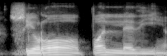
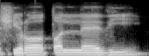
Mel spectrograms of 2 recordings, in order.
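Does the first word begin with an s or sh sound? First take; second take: s; sh. First: The first word begins with an s sound. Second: The first word begins with an sh sound. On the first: The speaker calls it right. "Tapi saya nak sebut huruf shad" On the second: The speaker calls it wrong. "ada yang membaca shi, shin"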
